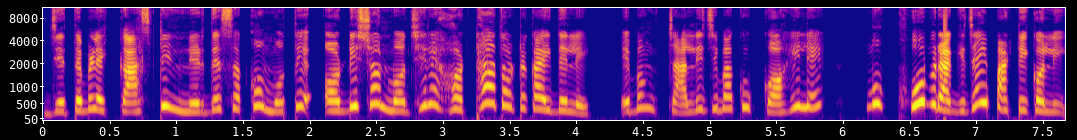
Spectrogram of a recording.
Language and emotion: Odia, angry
